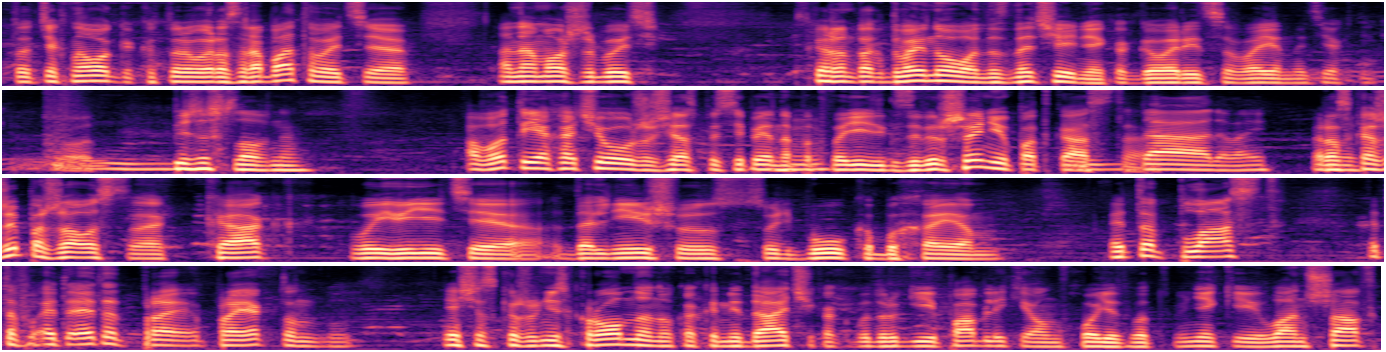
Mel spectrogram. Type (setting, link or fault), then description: setting, busy venue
